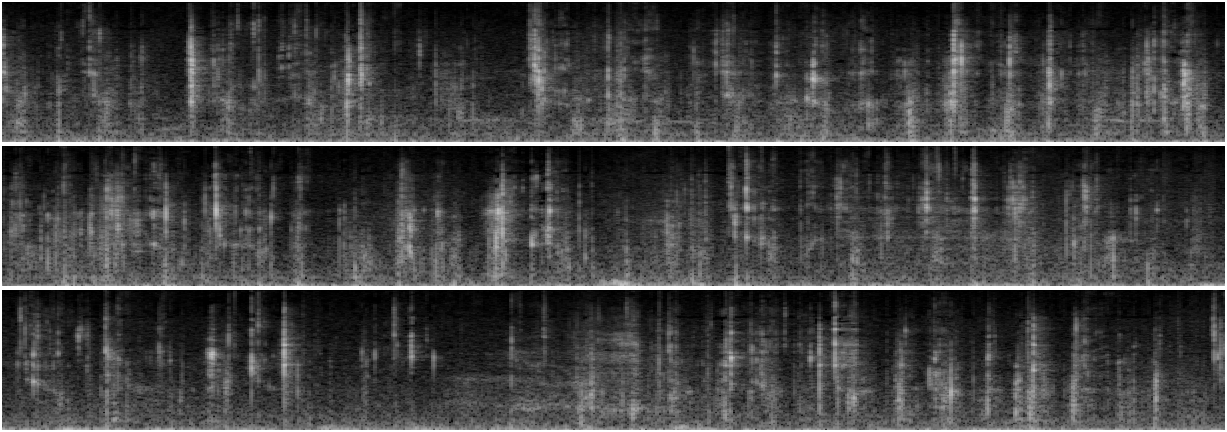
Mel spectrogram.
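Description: Close-miked chewing and biting of braised sea snail meat, a dense uneven run of short mouth clicks and crunches.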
